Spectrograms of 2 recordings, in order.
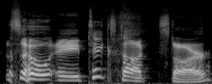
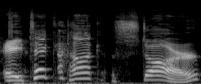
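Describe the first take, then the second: First: Put-on slow, loud old-timey announcer; 1950s narrator. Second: 1950s narrator. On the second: Acted. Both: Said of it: "old-timey, like, voice in my head".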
